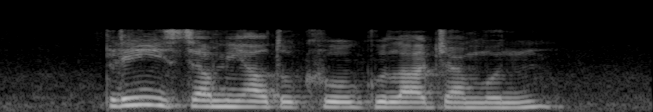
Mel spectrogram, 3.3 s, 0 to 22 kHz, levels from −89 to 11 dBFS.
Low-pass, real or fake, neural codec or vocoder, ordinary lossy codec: 7.2 kHz; fake; codec, 16 kHz, 4 kbps, FunCodec, trained on Chinese and English, 50 frames a second; none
